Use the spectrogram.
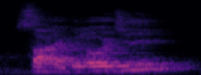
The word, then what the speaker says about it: psychology: In the beginning of the word, before S, the P is silent. Like psychology, psalm, sage. And some of the people pronounce this word that psychology, some of them pronounce it psychology, okay?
